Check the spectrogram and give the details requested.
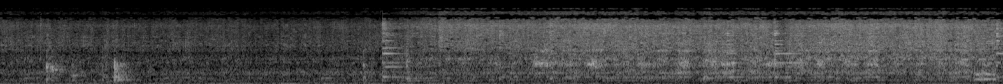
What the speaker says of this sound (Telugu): ఇది కొంచెం పచ్చి వాసన పోయేదాకా ఫ్రై అవుతుంది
